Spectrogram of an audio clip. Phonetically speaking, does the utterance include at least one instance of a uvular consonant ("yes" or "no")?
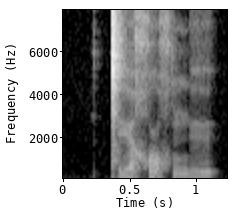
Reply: yes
